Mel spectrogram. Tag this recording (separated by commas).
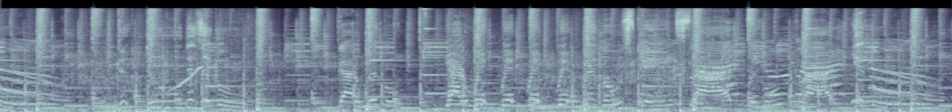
Music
